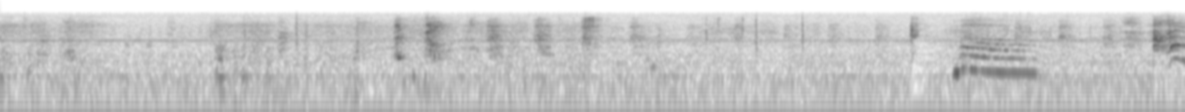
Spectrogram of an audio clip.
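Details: Cocker Spaniel dog indoors, racing around with zoomies after her bath, giving scattered high whines and yips that bend downward near the end, over a steady broadband background of movement and rustling.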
